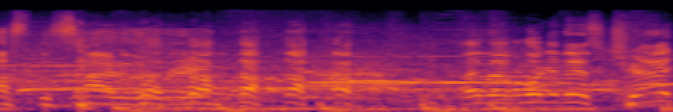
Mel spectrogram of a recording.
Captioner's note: laughter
